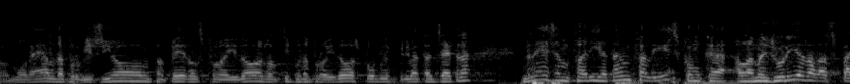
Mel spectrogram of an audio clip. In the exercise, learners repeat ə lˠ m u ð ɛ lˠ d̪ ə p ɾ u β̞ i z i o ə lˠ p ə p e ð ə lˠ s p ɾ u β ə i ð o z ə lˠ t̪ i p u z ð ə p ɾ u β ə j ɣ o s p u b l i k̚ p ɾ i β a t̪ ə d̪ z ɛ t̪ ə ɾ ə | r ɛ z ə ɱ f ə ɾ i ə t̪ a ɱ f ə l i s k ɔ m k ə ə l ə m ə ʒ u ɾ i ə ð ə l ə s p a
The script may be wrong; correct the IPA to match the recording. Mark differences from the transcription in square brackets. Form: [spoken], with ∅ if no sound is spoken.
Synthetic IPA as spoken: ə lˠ m u ð ɛ lˠ d̪ ə p ɾ u β̞ i z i o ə lˠ p ə p e ð ə lˠ s p ɾ u β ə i ð o z ə lˠ t̪ i p u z ð ə p ɾ u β ə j [ð] o s p u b l i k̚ p ɾ i β a t̪ ə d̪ z ɛ t̪ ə ɾ ə | r ɛ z ə ɱ f ə ɾ i ə t̪ a ɱ f ə l i s k ɔ m k ə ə l ə m ə ʒ u ɾ i ə ð ə l ə s p a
